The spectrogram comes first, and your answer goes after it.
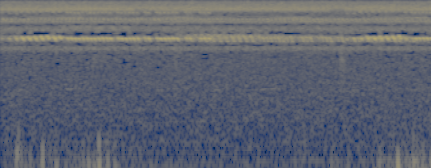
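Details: Summer-night countryside crickets with insects of the forest, a continuous high-pitched shimmering trill running unbroken, with soft low rumble and occasional dull knocks underneath.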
